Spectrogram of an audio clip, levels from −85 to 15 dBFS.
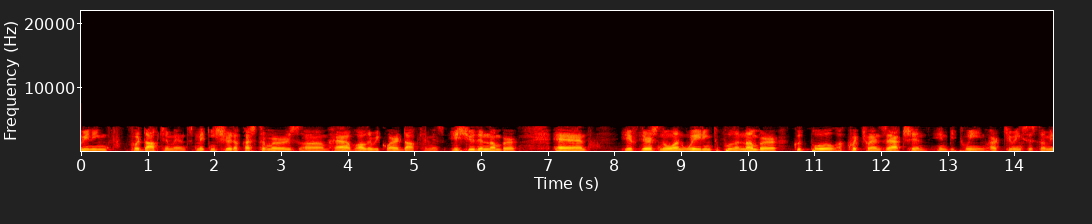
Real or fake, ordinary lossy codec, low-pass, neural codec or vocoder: real; AAC, 16 kbps; 7.2 kHz; none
